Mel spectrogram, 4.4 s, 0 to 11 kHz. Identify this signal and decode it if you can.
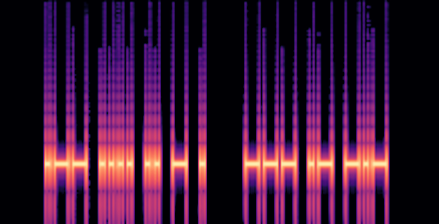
Morse code, heard as a keyed tone, about 27 wpm, 800 Hz. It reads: WHITE OAK
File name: fromSMs / FromSMs mp3s / Cities@25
